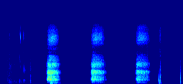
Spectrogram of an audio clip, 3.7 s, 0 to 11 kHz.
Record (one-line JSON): {"exhalation_length": "3.7 s", "exhalation_amplitude": 1776, "exhalation_signal_mean_std_ratio": 0.32, "survey_phase": "beta (2021-08-13 to 2022-03-07)", "age": "45-64", "gender": "Female", "wearing_mask": "No", "symptom_cough_any": true, "symptom_runny_or_blocked_nose": true, "symptom_sore_throat": true, "symptom_fatigue": true, "symptom_fever_high_temperature": true, "symptom_other": true, "symptom_onset": "4 days", "smoker_status": "Never smoked", "respiratory_condition_asthma": false, "respiratory_condition_other": false, "recruitment_source": "Test and Trace", "submission_delay": "2 days", "covid_test_result": "Positive", "covid_test_method": "RT-qPCR", "covid_ct_value": 16.9, "covid_ct_gene": "ORF1ab gene", "covid_ct_mean": 17.4, "covid_viral_load": "1900000 copies/ml", "covid_viral_load_category": "High viral load (>1M copies/ml)"}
